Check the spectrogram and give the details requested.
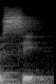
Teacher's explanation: the verb to go, si, low tone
